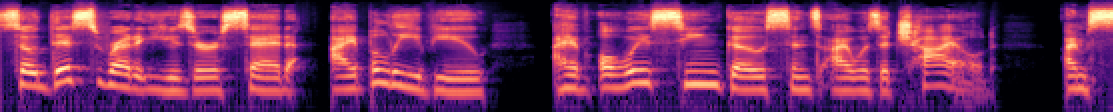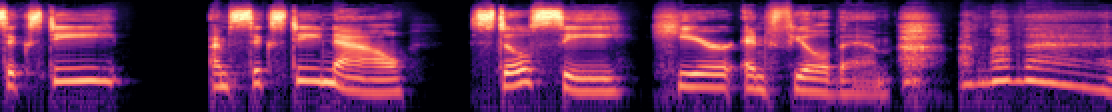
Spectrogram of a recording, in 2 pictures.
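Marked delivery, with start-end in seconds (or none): none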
